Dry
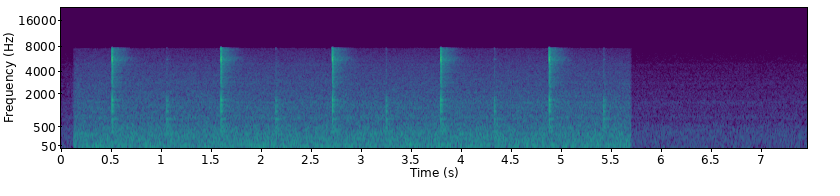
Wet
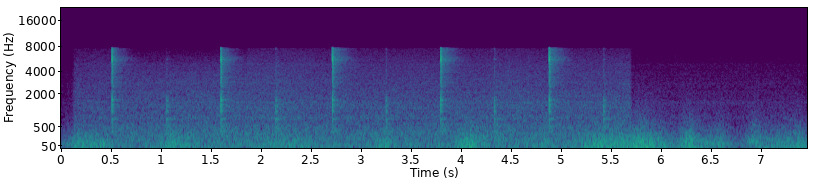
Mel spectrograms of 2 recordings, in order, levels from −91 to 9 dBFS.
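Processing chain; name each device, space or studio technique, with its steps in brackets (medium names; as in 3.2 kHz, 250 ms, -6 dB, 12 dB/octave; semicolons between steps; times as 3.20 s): 0.55–1.86 s: low-pass 5.3 kHz 12 dB/octave; smartphone video outdoors (wind noise 140 Hz -39 dBFS; level rider gain up to 5 dB; trim -8 dB; AAC 64 kbps 22.05 kHz)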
